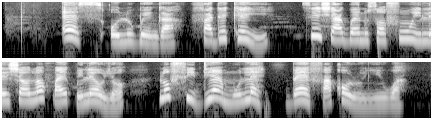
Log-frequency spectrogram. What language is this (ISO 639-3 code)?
yor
